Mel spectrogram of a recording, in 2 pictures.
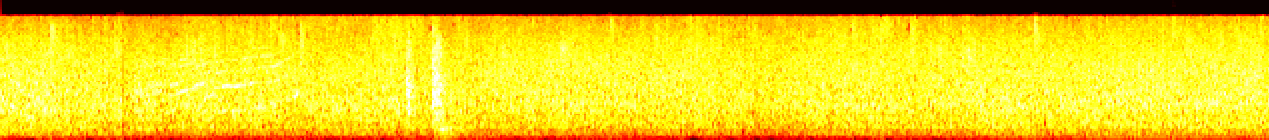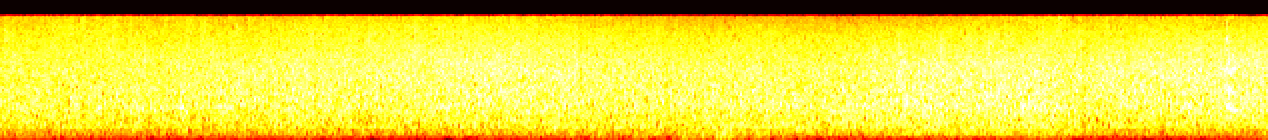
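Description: Heavy thunderstorm rain pouring steadily onto trees and nearby surfaces, as an even hiss that grows a little heavier in the second half. A couple of sharp taps come about two and a half seconds in.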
